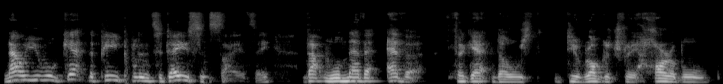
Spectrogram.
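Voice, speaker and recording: A man's voice: mid-range voice, a little mellow, slightly rough. A man in his fifties from south Manchester who talks emphatically as a podcast co-host, repeating himself to stress his points. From south Manchester, England. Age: 50s. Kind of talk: casual chat.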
